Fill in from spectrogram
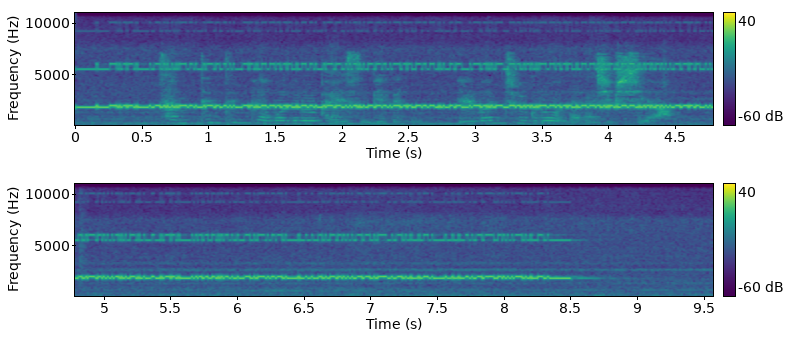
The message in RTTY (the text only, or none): AFEGEIX A LAGENDA EL NUMERO DE LA SANDRA CUERDA: SIS, QUARANTA-QUATRE,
